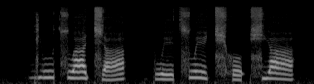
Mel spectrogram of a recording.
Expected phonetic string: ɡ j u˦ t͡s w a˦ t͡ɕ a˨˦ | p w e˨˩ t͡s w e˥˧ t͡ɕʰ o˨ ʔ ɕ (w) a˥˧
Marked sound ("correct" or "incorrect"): incorrect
